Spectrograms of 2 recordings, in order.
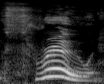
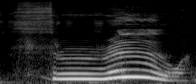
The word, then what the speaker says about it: through: Well, if I pronounce this word, I say through. And the AW in this word gives me the long, elongated oo sound. So I say through.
